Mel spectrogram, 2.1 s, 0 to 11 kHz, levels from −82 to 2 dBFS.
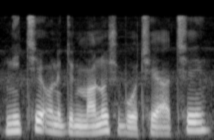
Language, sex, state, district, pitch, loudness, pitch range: Bengali, male, West Bengal, Cooch Behar, 140 Hz, -17 LUFS, 120-155 Hz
